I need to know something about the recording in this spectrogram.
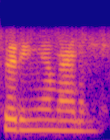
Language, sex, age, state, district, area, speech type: Tamil, female, 18-30, Tamil Nadu, Mayiladuthurai, rural, conversation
